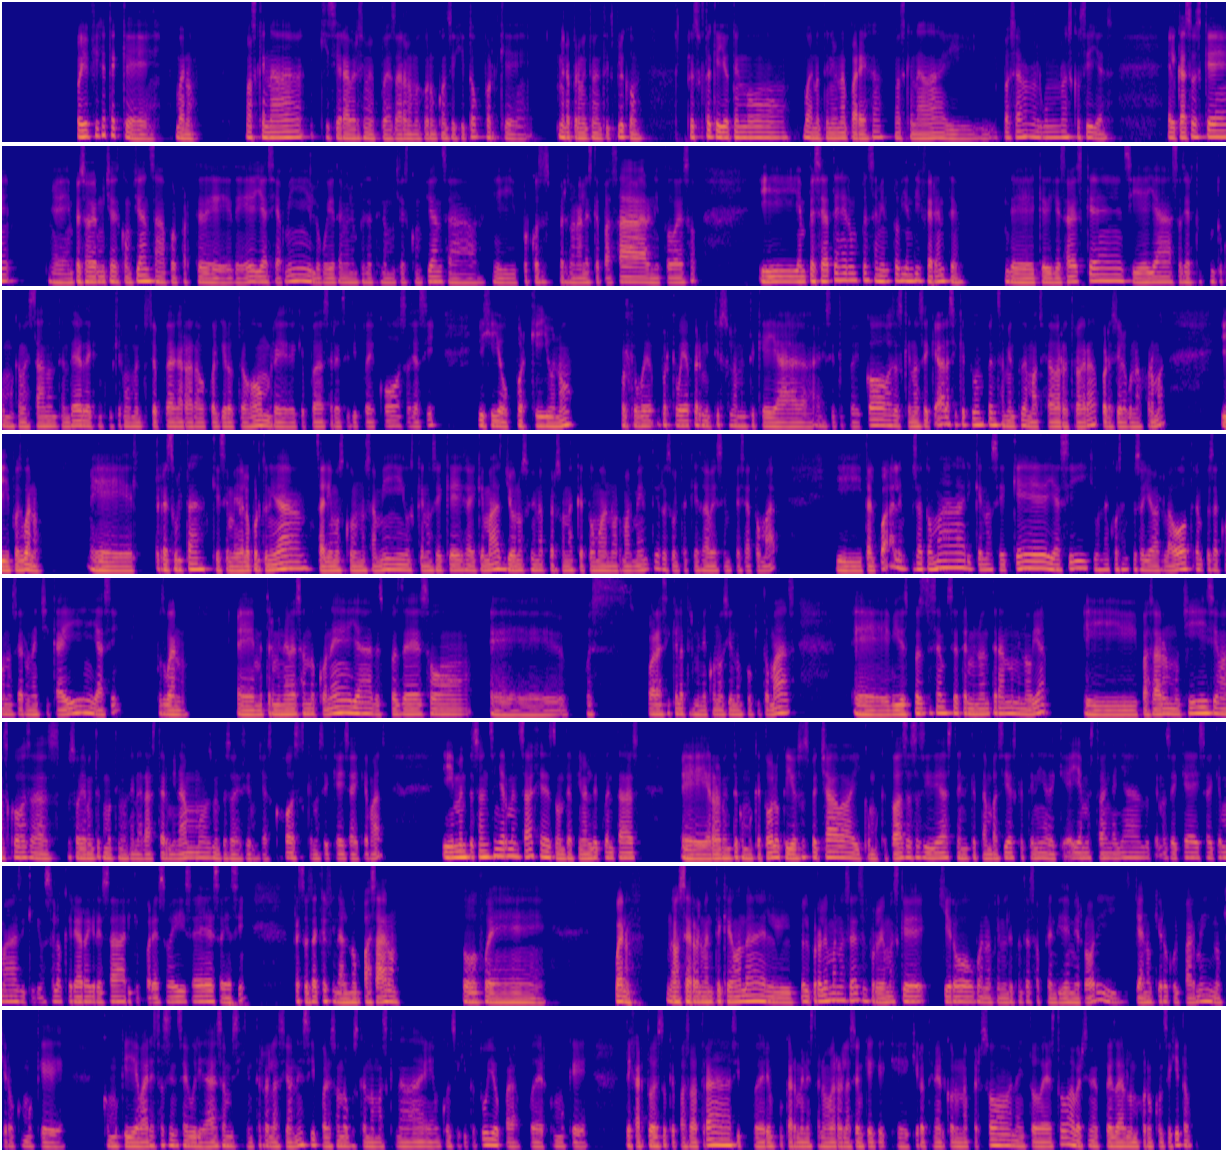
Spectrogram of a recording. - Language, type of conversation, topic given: Spanish, advice, ¿Cómo puedo aprender de mis errores sin culparme?
- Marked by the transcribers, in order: other background noise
